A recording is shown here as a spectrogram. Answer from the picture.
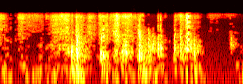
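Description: Paper pages of a picture book being handled and turned by hand: a run of irregular soft rustles.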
